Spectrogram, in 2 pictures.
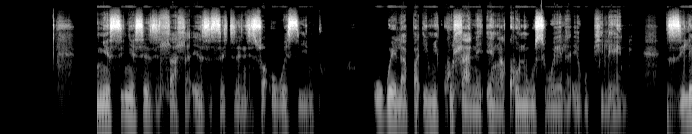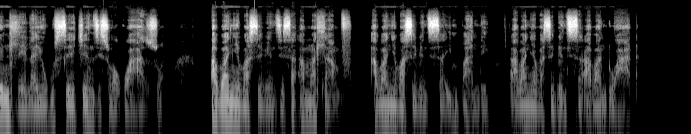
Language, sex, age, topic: North Ndebele, male, 36-49, health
